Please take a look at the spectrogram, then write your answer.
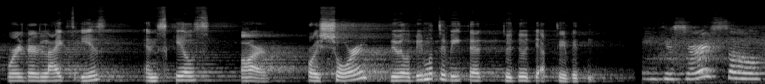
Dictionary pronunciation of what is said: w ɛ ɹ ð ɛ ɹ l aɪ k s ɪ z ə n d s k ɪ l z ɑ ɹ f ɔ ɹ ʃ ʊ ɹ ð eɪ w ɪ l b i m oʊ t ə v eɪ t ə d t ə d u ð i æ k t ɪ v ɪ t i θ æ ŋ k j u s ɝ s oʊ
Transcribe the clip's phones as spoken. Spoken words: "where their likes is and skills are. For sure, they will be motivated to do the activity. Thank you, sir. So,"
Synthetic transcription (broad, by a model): w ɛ ɹ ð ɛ ɹ l aɪ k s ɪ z ə n d s k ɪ l s ɑ ɹ f ɔ ɹ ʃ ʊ ɹ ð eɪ w ɪ l b i m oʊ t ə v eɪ t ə d t ə d u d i æ k t ɪ v ɪ t i t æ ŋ k j u s ɝ s oʊ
